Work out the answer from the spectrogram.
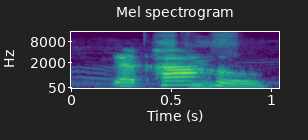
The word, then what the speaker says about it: Yakahu: Yakahu. Yeah, it's Yakahu. Yakaho? Yes, Yakahu. Yakaho. Yeah, that Y, you say it like yeah, yeah, Yeah, like a strong yeah.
